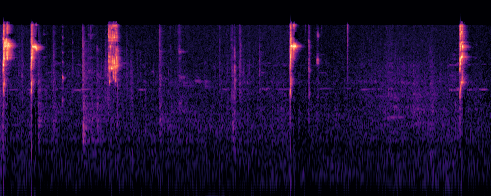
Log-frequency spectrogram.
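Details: Captive rosy-faced lovebird repeating short, shrill, rasping chirps at irregular intervals, a quick pair at the start and single calls later, with soft clicks between.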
